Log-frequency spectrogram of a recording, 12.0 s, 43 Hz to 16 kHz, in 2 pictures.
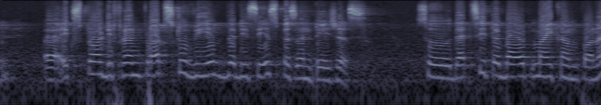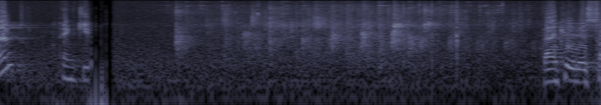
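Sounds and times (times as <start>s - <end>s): people clapping unevenly: 7.7s - 12.0s.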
